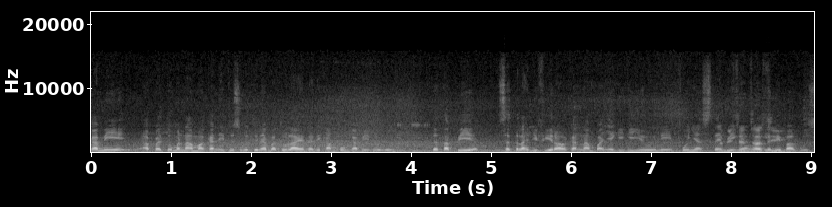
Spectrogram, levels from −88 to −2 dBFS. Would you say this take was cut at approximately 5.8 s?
no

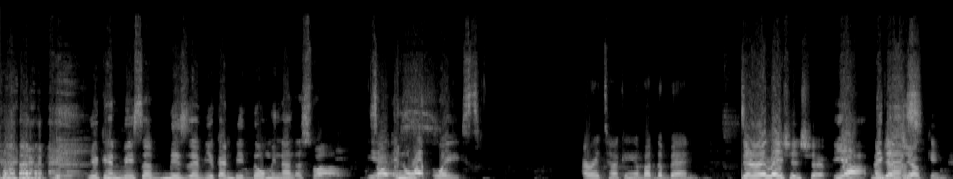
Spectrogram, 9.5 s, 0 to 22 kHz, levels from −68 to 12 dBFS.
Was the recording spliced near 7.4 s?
yes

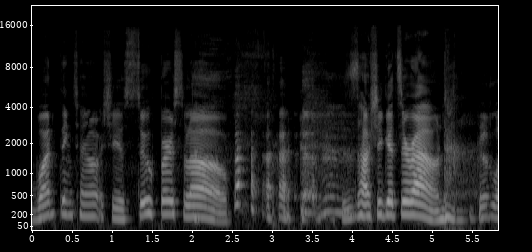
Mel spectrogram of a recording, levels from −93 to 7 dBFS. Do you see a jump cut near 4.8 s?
no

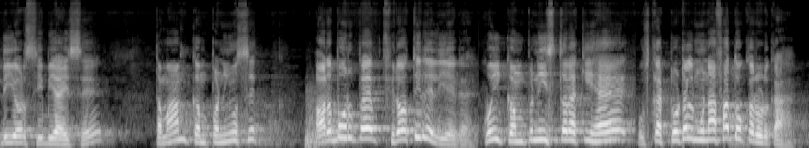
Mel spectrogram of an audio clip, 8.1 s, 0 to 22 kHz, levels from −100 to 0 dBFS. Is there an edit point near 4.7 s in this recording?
yes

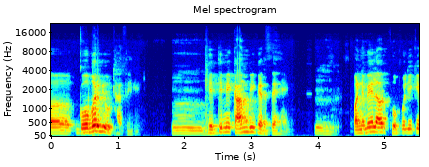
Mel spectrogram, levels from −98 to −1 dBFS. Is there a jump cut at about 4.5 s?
yes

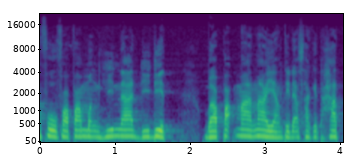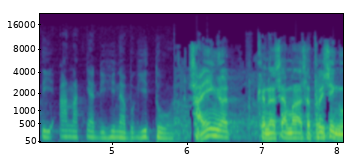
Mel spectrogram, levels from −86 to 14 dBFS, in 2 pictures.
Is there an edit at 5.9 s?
yes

